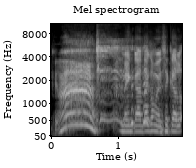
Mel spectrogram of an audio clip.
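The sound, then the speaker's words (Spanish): A voice gives a short, drawn-out imitation of an aroused moan that rises and falls in pitch, fairly loud, with speech starting right after it. “Y suena así como cuando tú te arreches”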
